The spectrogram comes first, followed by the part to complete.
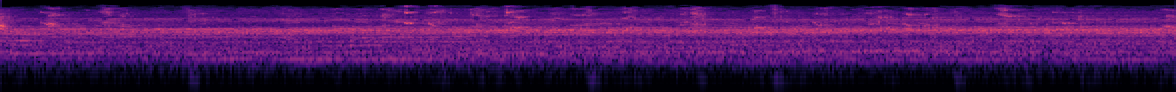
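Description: A basketball being dribbled on a hardwood court, a few faint thuds, under the steady din of an arena crowd.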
